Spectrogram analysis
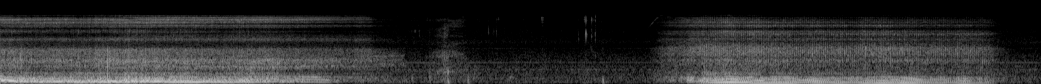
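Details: Two long, loud, harsh vibrating snores separated by a quiet pause of a few seconds; heavy snoring.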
